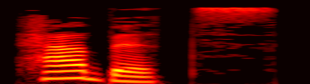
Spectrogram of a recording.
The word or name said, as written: habits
